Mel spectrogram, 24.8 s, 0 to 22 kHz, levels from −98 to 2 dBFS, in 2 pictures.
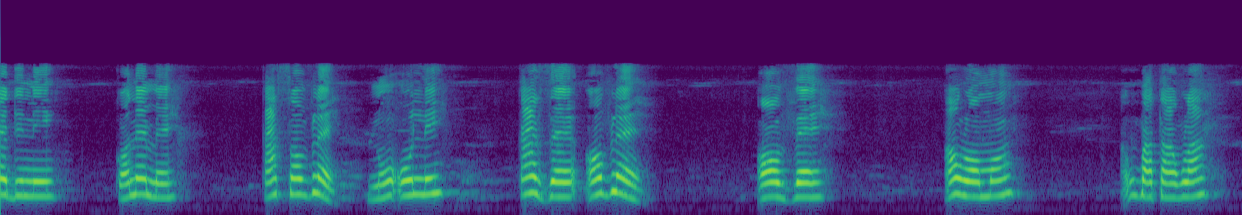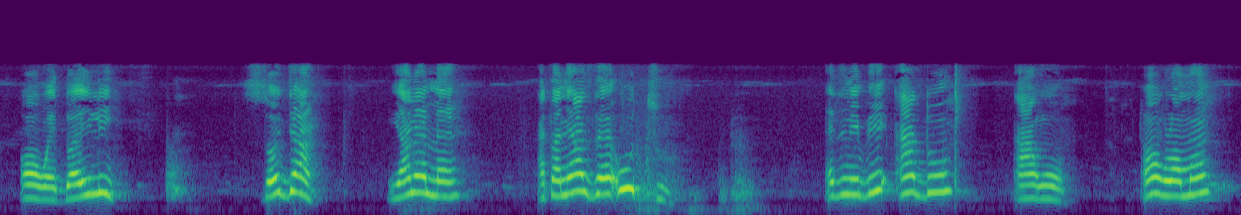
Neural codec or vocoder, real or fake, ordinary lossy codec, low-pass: none; real; MP3, 96 kbps; 7.2 kHz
